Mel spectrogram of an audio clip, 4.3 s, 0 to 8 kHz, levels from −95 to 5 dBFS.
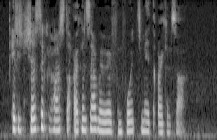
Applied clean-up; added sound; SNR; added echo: none; none; none; none.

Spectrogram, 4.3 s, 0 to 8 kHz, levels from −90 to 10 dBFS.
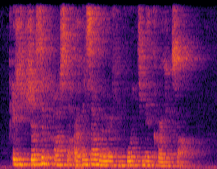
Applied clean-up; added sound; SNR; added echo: none; none; none; reverberation time 1.0 s.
